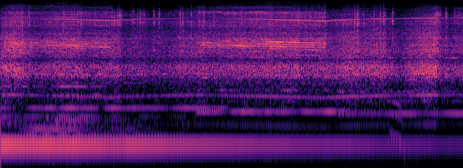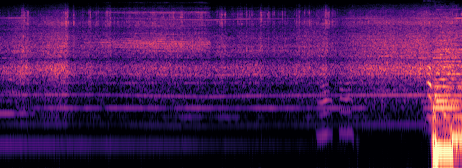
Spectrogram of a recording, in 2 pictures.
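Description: Electric angle grinder running, with a small steel pin held against its spinning disc and ground flat at the end.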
